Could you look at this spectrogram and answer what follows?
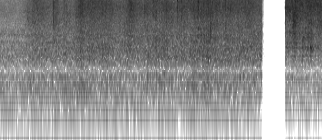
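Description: Steady rain pours down outside a house, a dense continuous hiss and patter close by that fills the whole stretch apart from a brief dropout near the end.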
